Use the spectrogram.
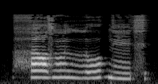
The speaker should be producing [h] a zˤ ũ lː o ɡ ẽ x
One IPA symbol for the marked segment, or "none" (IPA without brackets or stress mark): h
